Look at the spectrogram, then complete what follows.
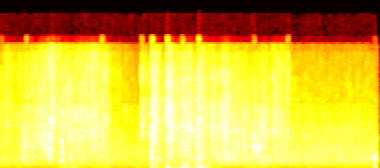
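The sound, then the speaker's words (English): A handful of pebbles from the riverbed is scattered into river water to tell the future, plopping and pattering in a brief cluster over a steady background of flowing water, with no talking. “Pebbles from the riverbed, like this. There. Then they scatter them in the water.”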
